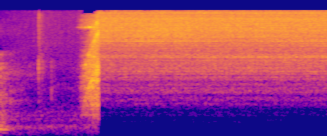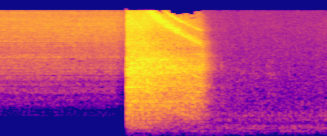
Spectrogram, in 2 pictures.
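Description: Shark FlexStyle air styler blowing air through its curling wand: a steady hiss, then a short, much louder blast about four and a half seconds in that ends with a falling whine.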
